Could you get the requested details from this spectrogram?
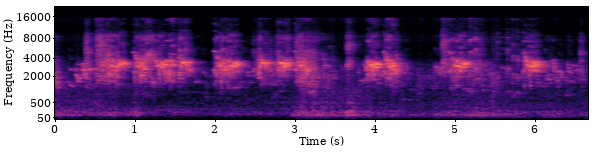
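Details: Green parrots chattering, the talk rendered as "mitho mitho"; harsh, noisy screeches in bursts about once a second, crowded together with short gaps between them.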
